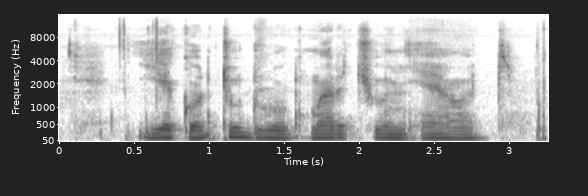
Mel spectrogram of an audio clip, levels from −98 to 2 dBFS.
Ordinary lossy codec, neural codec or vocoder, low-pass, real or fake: none; vocoder, 44.1 kHz, 128 mel bands, Pupu-Vocoder; 14.4 kHz; fake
